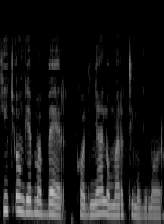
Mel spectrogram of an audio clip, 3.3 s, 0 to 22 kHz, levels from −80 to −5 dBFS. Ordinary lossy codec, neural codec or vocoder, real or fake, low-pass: none; none; real; none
